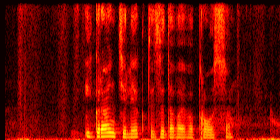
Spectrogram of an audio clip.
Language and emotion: Russian, neutral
